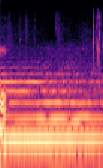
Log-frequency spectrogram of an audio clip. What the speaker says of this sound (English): that deserves a bell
